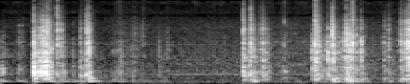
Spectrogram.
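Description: Handling noise: irregular rustles and clicks in four short clusters, as a hand and the camera move around a plastic reservoir tank.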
